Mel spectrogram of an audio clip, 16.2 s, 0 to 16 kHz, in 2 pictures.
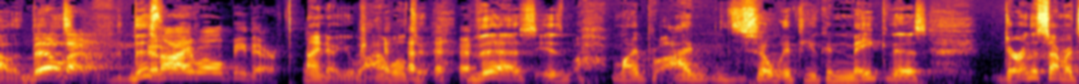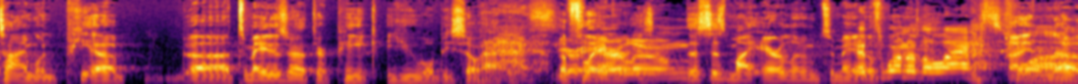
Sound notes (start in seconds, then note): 2.7 laugh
